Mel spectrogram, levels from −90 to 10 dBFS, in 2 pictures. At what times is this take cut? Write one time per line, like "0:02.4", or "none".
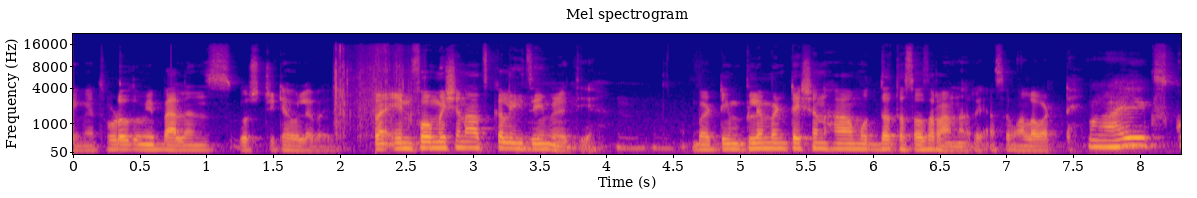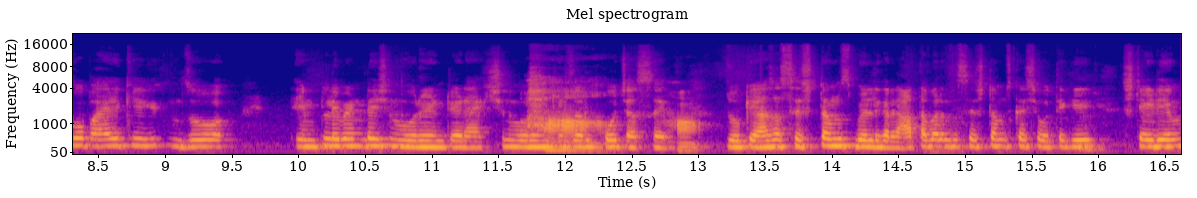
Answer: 0:02.3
